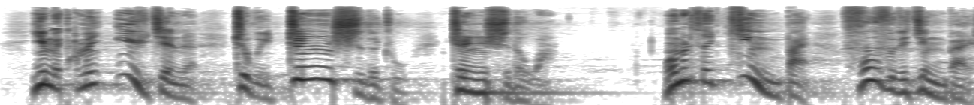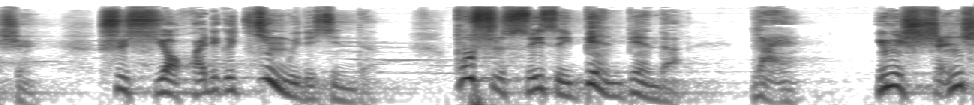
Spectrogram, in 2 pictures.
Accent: China; 跟我们中国人有没有关系啊？

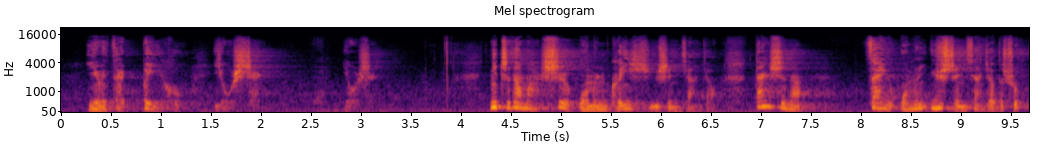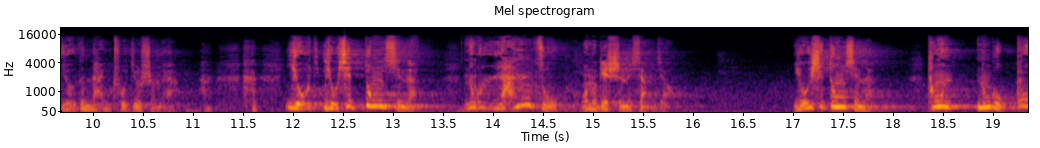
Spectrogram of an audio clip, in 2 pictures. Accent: China; 我们中国人可能不喜欢日本人。

